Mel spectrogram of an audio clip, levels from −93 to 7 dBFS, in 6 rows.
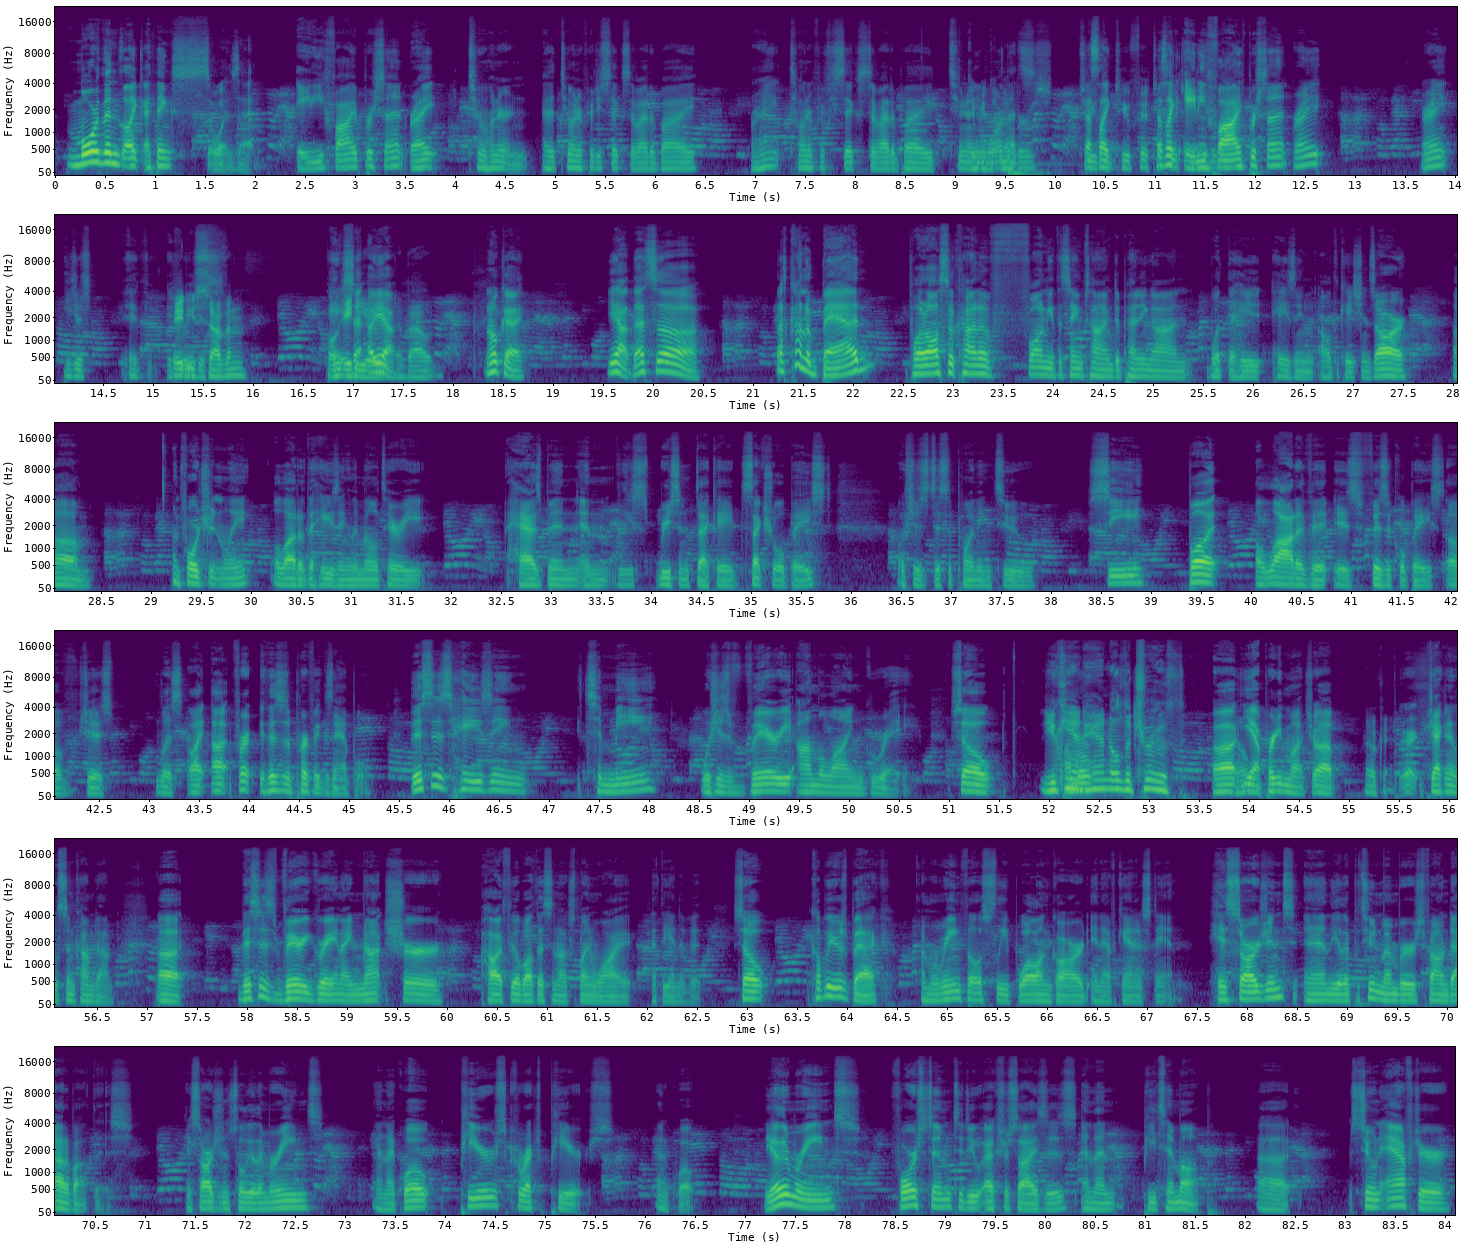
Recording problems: voice in the background; faint; throughout; 20 dB below the speech

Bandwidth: 18 kHz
